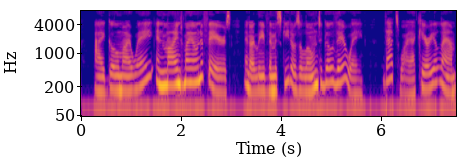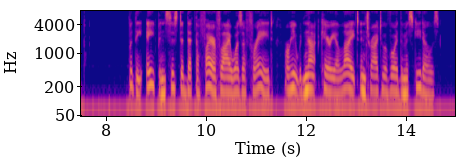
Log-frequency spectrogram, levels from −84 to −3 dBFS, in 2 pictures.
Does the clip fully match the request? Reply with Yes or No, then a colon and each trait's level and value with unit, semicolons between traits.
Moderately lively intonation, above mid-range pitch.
No: average, 5.0 semitones; medium, 170 Hz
